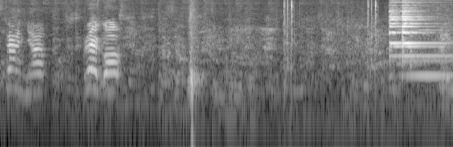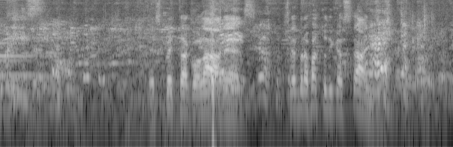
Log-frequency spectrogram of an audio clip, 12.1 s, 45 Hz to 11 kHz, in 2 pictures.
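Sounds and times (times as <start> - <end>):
bell-like metallic ring: 5.2 - 7.0.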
